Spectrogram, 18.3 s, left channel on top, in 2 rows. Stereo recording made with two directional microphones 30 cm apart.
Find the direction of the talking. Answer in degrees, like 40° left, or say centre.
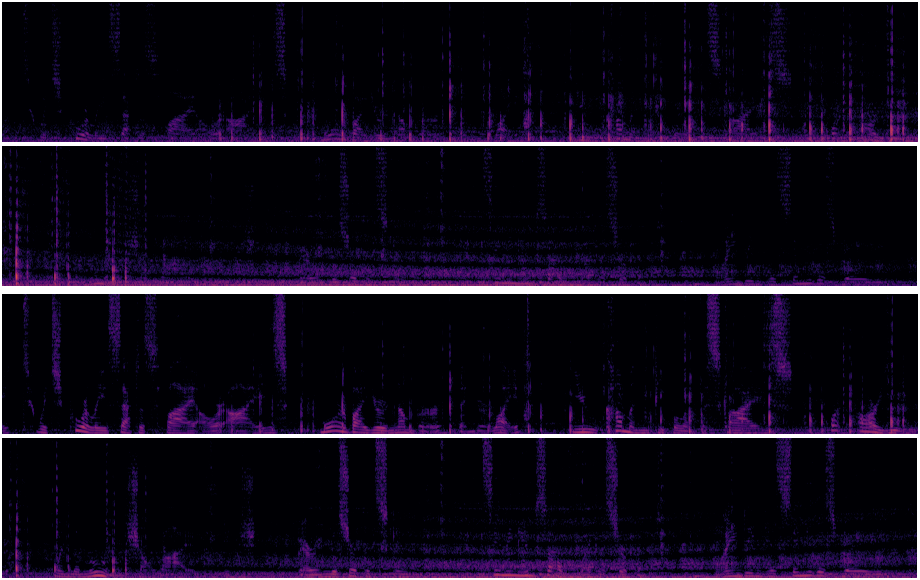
60° right.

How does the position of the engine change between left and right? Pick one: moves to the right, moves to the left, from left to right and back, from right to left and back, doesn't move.
moves to the right.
